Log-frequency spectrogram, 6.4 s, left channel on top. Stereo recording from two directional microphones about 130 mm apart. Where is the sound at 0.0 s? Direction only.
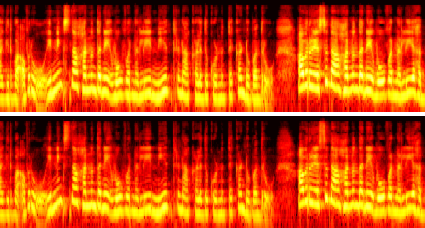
15° left (ahead or behind).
